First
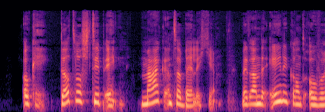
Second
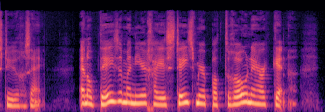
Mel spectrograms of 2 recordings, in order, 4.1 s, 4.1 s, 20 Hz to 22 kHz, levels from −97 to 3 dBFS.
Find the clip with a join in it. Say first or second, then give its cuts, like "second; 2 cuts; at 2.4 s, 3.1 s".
first; 1 cut; at 1.6 s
